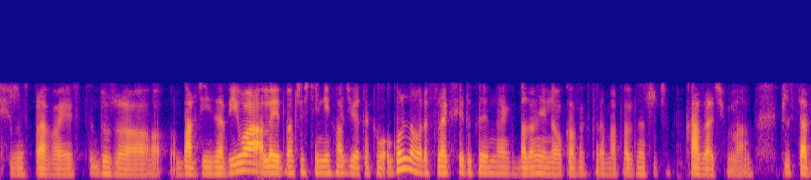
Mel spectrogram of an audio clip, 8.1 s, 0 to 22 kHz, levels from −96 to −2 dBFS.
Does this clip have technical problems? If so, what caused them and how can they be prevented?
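Yes. The speech throughout carries G.729 codec damage, plainly audible as a slightly rough, synthetic quality. The decoder rebuilds each 10 ms frame from a vocal tract filter, a pitch predictor and a handful of pulses, which fits the 8 kbit/s G.729A variant. On a spectrogram, energy stops sharply at 4 kHz with nothing above, and harmonics look smeared rather than crisp. Using a wideband codec such as G.722 or Opus at a higher bitrate would prevent this.

From 6.78 to 6.85 s there is VoIP packet loss concealed by the speech codec. About 60 ms of audio went missing, consistent with three lost packets. The decoder filled the gap by extending its last pitch and filter settings while lowering the gain, so the sound turns into a fading buzzy tone or coloured noise. The waveform shows a repetitive, shrinking pattern instead of natural variation, and the spectrogram shows flat, stretched energy. 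A jitter buffer, forward error correction or better network prioritisation for voice traffic would prevent this.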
